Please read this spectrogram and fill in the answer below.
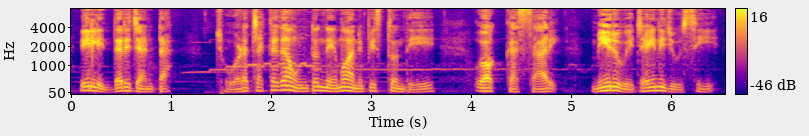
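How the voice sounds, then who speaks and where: A man playing a wise, polite village elder in a dramatised storybook tale, speaking in a measured way. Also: fairly low pitch, dark tone, natural voice. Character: courteous, wise village elder, male, calm matchmaker.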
